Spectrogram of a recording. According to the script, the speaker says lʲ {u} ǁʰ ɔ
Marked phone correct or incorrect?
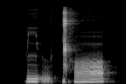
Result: incorrect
